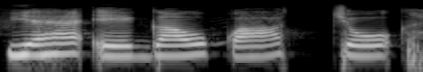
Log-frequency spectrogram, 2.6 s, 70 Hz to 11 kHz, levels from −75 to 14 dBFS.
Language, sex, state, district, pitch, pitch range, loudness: Hindi, female, Uttar Pradesh, Saharanpur, 235 Hz, 220-245 Hz, -13 LUFS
